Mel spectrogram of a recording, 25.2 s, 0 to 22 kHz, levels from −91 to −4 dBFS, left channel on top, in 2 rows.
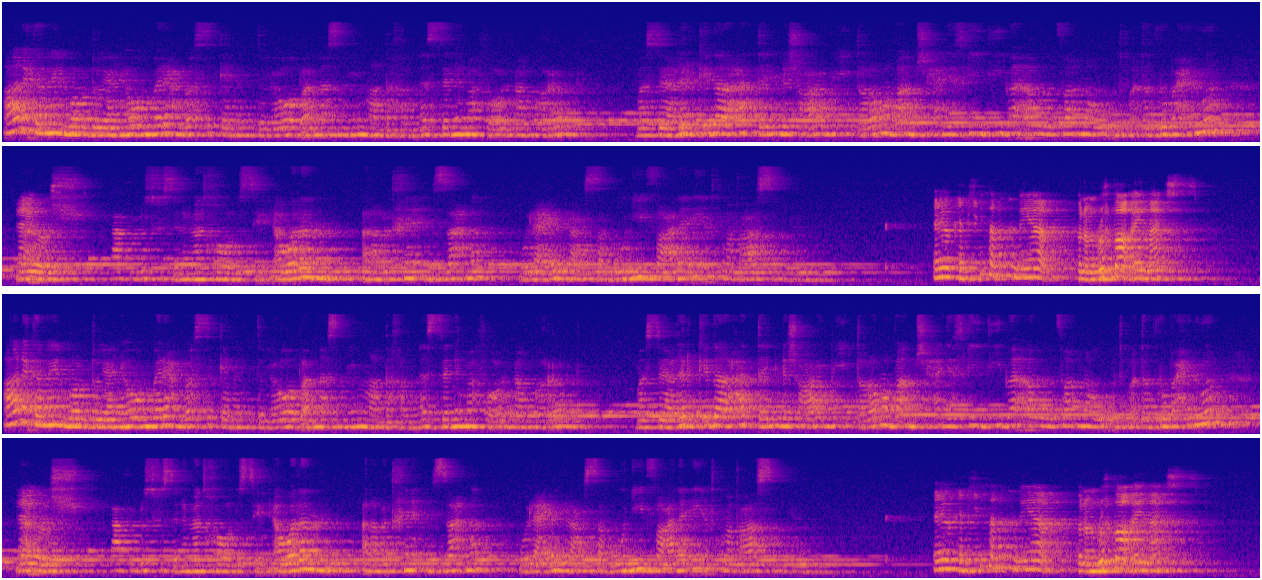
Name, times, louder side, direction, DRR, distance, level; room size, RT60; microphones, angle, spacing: voice 1, 0.0-5.8 6.3-12.2 12.7-13.3 13.7-15.9 16.2-17.4 17.7-20.7, right 1 dB, 25° right, -1 dB, 0.9 m, -30 dB
sound 1, 4.8-21.4, equal, ahead, 2.0 m, -39 dB
voice 2, 12.7-13.1 21.9-23.1 23.3-24.3, left 1 dB, 30° left, 4 dB, 0.6 m, -26 dB
8.2 x 5.1 x 3.4 m, 1.4 s
head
